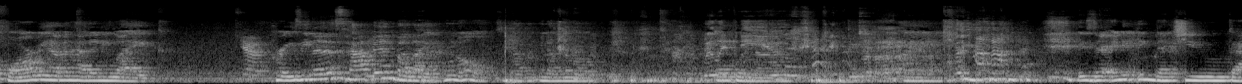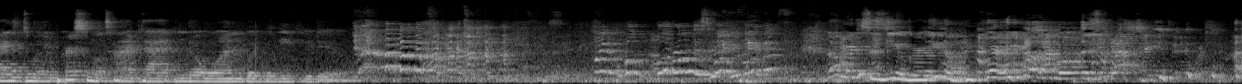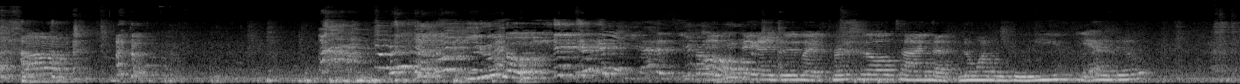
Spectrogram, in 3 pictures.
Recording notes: This week's episode is a recording from our season 2 launch party.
